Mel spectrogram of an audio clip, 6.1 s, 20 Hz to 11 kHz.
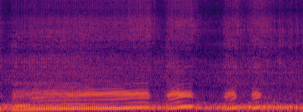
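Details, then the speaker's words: A $25 used two-stroke snowmobile on a cold trail ride, after a suspected fouled plug: the buzz climbs steadily, then crisp short blips rise and fall cleanly with no misfire; running strong again. "That's running fine, huh? It's fine now. This thing is just as fast as my Indy 500, dude."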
